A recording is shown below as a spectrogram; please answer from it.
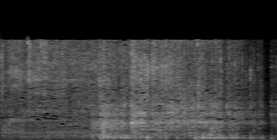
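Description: Small plastic Rabbids washing-machine toy spinning and skittering across a tabletop, its wound-up mechanism whirring and rattling steadily, then stopping abruptly.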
